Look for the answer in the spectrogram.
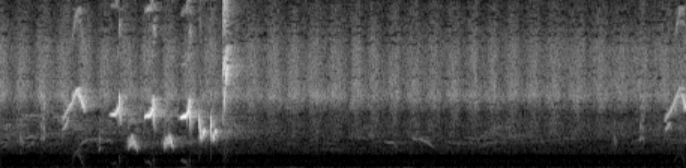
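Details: Nightingale in the green countryside of Tonekabon in northern Iran, giving one brief, rapid burst of sharp, varied notes. Quiet follows, with only a constant high insect-like hiss and a faint final note.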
